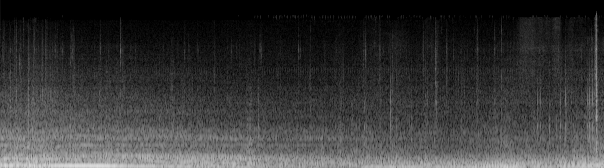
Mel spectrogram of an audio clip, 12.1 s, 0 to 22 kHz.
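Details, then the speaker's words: 22-year-old vehicle with 150,000 km, driving: a low droning hum that swells and fades in proportion to road speed; worn wheel bearing. "typical noise can be heard for both symptoms this typical noise rise proportionally to the speed of the vehicle rising while it's taking speed and blower as it's flowing down"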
